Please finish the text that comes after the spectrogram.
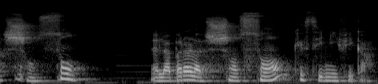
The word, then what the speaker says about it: chanson: C seguito da H dà il suono SH, come nella parola chanson.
